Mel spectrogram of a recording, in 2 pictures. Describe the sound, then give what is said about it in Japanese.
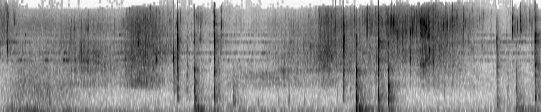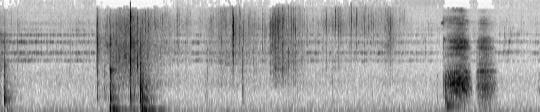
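Crackling foam being worked up, with soft fizzing and wet squishes as more bubbles are stirred and added in irregular bursts, including a short gushing swish near the end; no one speaks. “泡足そうかな。泡は多い方が気持ちいいからね。”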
